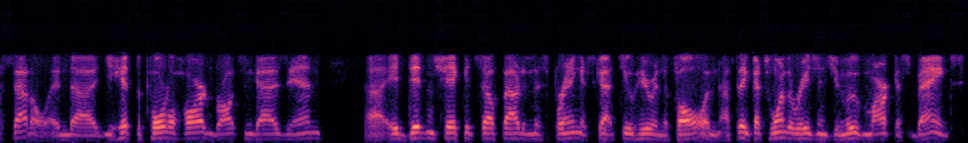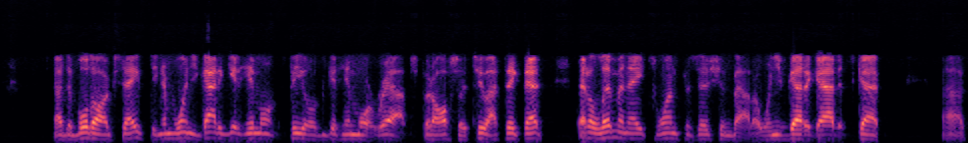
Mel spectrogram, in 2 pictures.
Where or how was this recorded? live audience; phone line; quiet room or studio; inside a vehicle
phone line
